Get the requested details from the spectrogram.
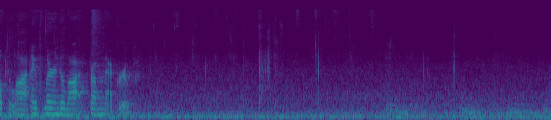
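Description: A dog gnaws and chews on a bone.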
